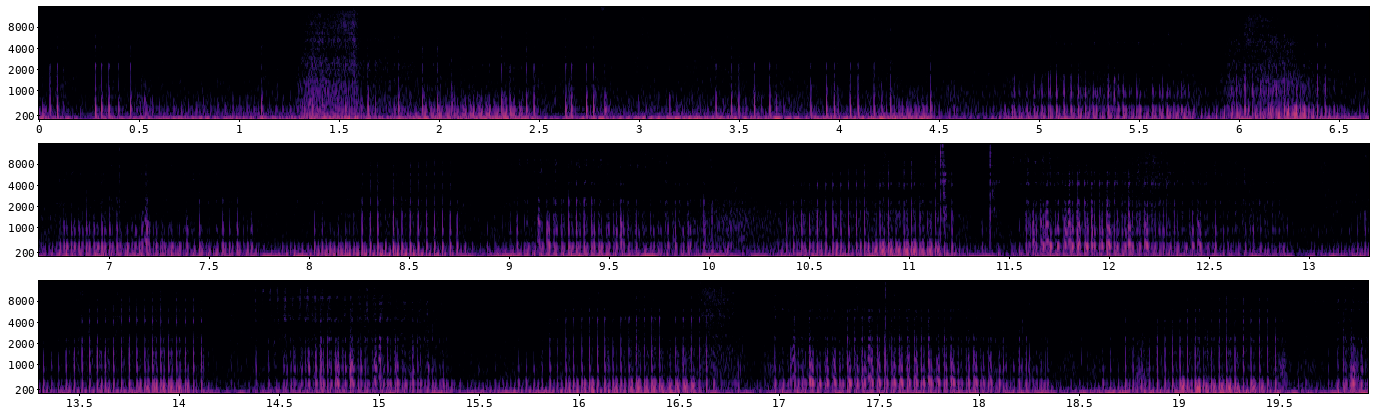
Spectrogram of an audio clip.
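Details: Domestic cat purring steadily while having his chin scratched at sunrise over the Cotswold hills, recorded on a handheld recorder; a continuous low rumbling purr with rhythmic breathing pulses roughly every second or so.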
